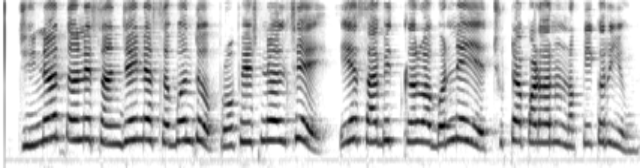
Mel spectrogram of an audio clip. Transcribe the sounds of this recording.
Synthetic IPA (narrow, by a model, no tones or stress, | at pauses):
d͡ʒinat̪ənesəɲd͡ʒajnasəbənd̪ʱopɾopʰeʃnəlt͡ʃʰeesabit̪kəɾʋabənːeet͡ʃʰuʈapaɽʋanũnəkːikəɾjũ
